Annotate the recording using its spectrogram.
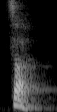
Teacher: Cha with little hissing sound and high pitched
